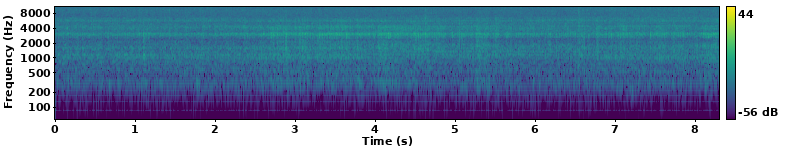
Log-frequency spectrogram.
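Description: Small 1930s steam turbine running on steam at about 55 psi: a steady hiss with a high, even whine that grows a little stronger about three seconds in. Its bearings have just been given more WD-40, which it uses as lubricant.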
